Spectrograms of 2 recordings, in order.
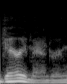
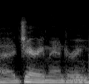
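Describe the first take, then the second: First: The word starts with a hard g sound. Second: The word starts with a j sound. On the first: This is the original form of the word. The speaker calls it right. "so it is actually gerrymandering. We've been saying it wrong" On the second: This is how people commonly say it. The speaker calls it wrong. "in popular vernacular"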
